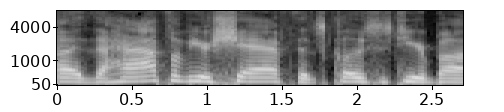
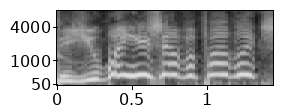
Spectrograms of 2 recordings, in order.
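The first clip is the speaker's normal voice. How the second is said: much higher laughing put-on voice; high silly voice. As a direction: squeal it through a laugh. Repeats the joke, laughing.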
